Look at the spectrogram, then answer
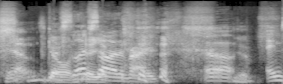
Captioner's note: chuckling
